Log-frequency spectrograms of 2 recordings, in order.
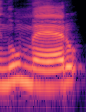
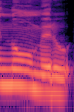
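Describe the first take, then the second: First: Verb "numero", nu-MÉ-ro; "numero" with weight on open MÉ; stress on ME. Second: Noun "número", NÚ-me-ro; "número" with weight on NÚ; stress on NÚ. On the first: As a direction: stress the middle syllable of "numero". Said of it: "eu tenho um verbo". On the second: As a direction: stress the first syllable of "número". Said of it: "eu tenho um substantivo". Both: Shown as a demonstration.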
